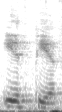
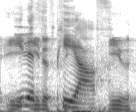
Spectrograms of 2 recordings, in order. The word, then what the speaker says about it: Edith Piaf: I said that name wrong. Edith Piaf. Yeah, Edith Piaf.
